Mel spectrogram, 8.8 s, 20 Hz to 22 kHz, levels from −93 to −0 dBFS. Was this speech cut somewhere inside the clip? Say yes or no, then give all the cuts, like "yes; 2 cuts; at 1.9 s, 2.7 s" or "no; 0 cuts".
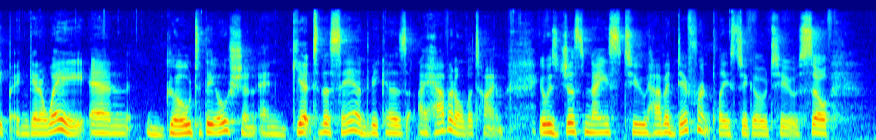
no; 0 cuts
